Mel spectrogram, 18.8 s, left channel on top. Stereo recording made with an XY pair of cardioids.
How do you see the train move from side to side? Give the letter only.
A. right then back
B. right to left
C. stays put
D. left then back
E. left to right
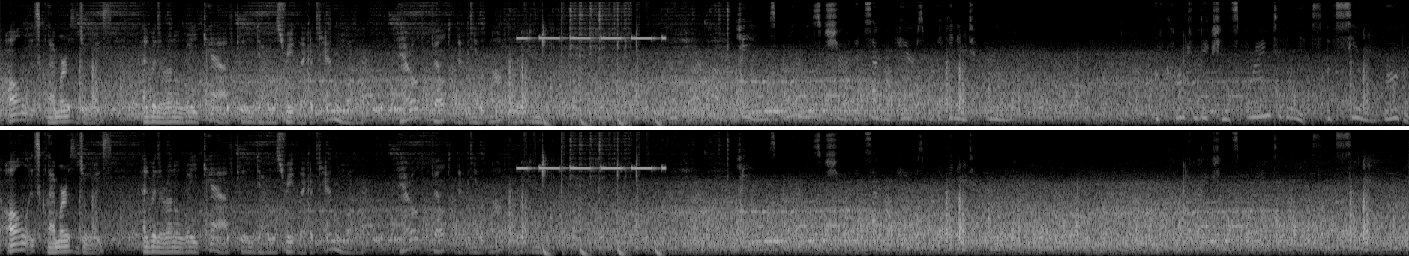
E.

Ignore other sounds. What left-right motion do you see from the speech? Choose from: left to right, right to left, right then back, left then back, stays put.
right to left.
